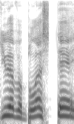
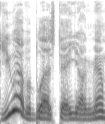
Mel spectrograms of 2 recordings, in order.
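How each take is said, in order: First: Said in the usual way. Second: "You" leaps up in pitch, the rest drops back; stress on "You". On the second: Retold or imitated. Man returns the farewell to a stranger, stress on "You". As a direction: punch "You" to return the blessing.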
